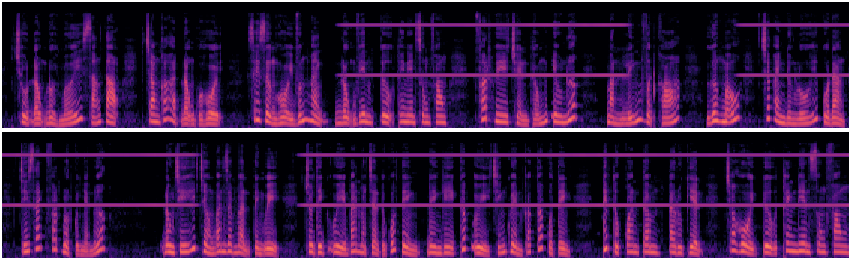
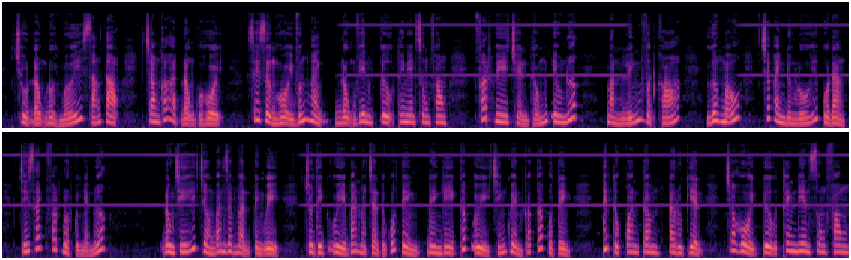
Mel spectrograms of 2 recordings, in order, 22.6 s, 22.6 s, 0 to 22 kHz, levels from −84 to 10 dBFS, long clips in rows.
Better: second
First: high-pitched whine; loud; from 4.5 to 8.5 s, from 10 to 14 s and from 15 s on; 2 kHz, 9 dB below the speech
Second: high-pitched whine; faint; from 4.5 to 8.5 s, from 10 to 14 s and from 15 s on; 2 kHz, 20 dB below the speech

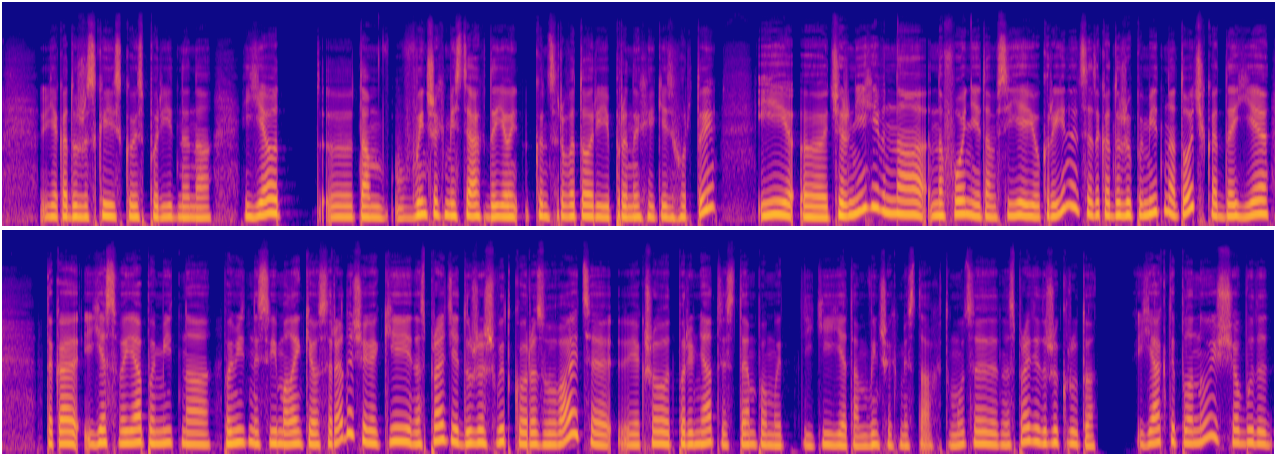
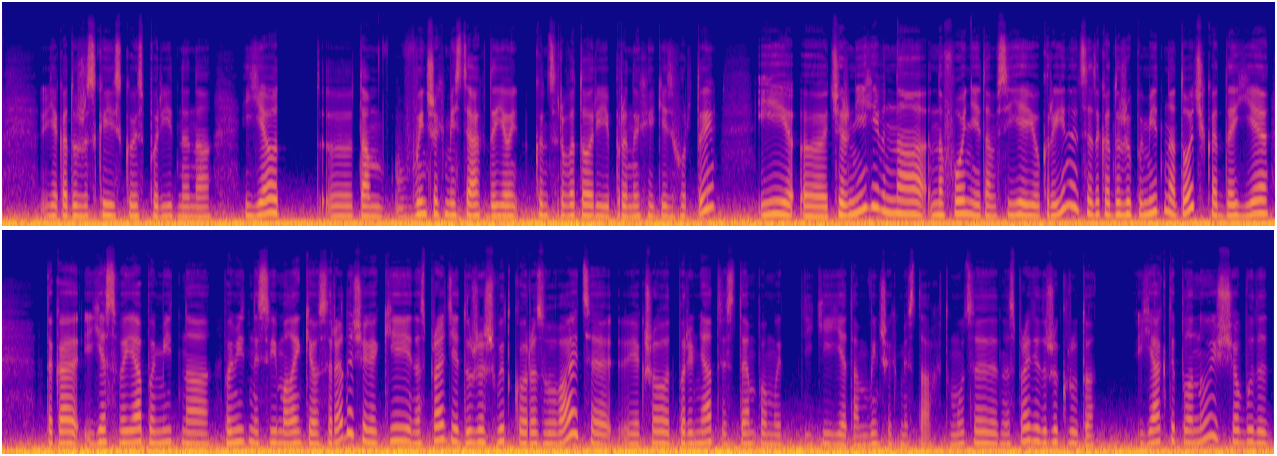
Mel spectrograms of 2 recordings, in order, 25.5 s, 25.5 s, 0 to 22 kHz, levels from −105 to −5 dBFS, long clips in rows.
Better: first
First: none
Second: low rumble; loud; throughout; 10 dB below the speech

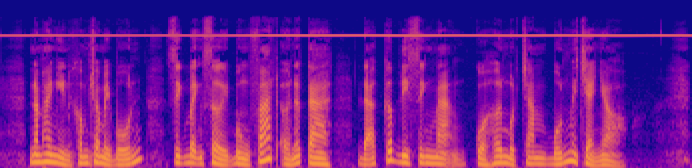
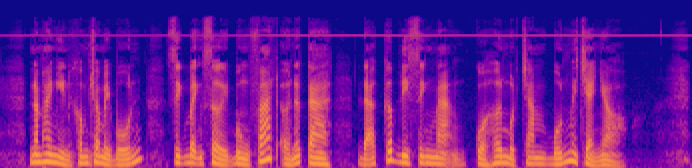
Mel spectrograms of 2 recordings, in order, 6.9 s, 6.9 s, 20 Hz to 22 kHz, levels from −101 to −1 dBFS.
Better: second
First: high-pitched whine; loud; throughout; 9 kHz, 5 dB below the speech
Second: high-pitched whine; faint; throughout; 9 kHz, 25 dB below the speech

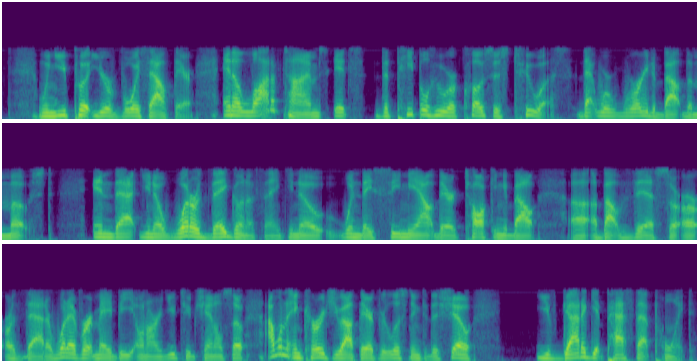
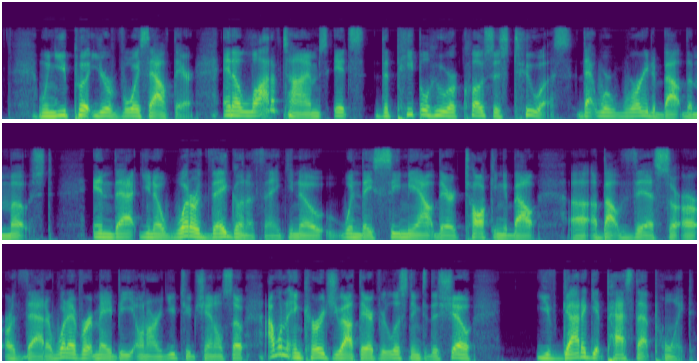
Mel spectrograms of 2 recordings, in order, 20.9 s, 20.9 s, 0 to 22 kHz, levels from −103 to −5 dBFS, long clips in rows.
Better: second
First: garbled, watery; badly; nothing above 4 kHz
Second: garbled, watery; slightly; nothing above 8.5 kHz

